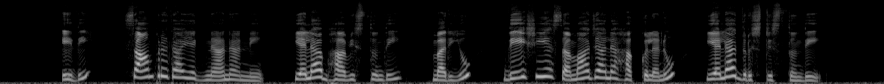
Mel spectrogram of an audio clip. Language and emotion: Telugu, neutral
